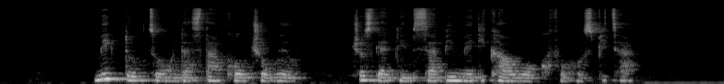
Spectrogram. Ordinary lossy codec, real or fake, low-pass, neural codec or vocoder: none; real; 14.4 kHz; none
